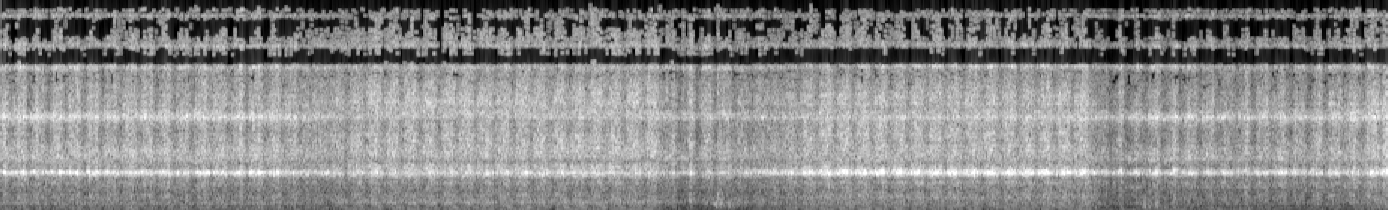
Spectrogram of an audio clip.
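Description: A cutting tool scrapes against spinning metal with a high, steady whine.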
